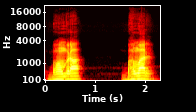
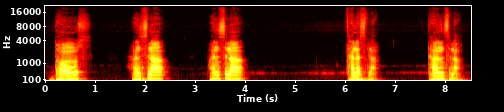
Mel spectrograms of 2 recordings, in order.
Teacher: ایسے الفاظ دیکھتے ہیں جن میں نون غنہ ہے، پورا نون نہیں ہے، یعنی نون کا اعلان نہیں ہے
